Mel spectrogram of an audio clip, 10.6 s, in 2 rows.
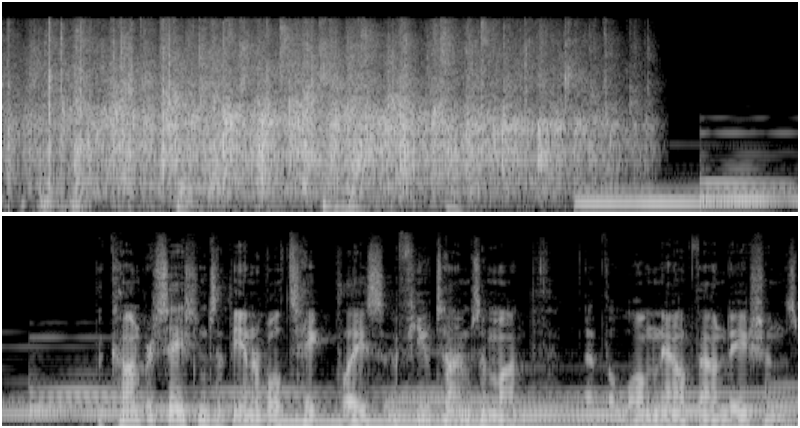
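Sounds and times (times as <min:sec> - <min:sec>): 
crowd applauding: 0:00.0 - 0:04.4
speech: 0:06.1 - 0:10.6.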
